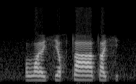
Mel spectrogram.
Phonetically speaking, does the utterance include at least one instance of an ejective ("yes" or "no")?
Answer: no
